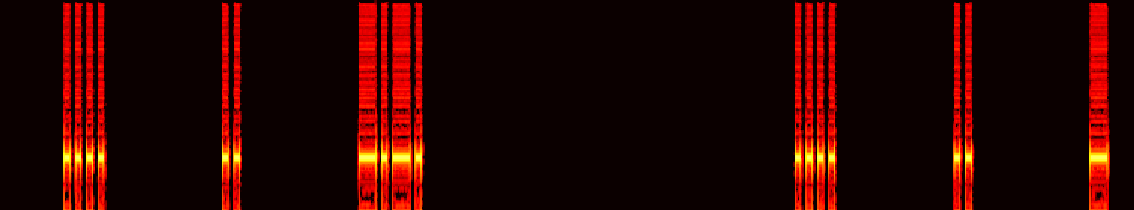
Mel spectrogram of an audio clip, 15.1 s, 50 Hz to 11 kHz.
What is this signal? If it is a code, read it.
Morse code, heard as a keyed tone, about 16 wpm, spaced as for 5 wpm, 800 Hz. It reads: HIC HIT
